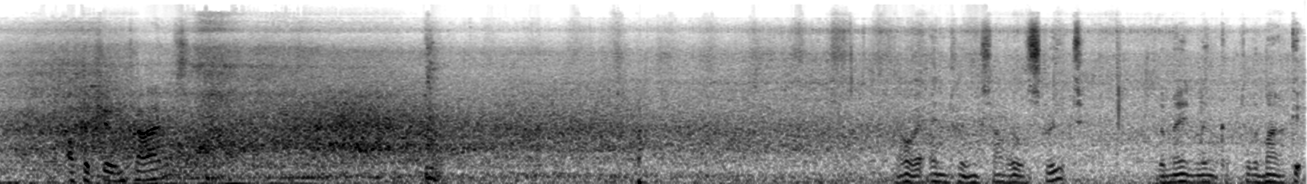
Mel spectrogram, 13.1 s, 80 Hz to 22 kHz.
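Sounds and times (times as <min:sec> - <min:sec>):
vehicle passing close: 0:00.0 - 0:06.7
road traffic rumble: 0:00.0 - 0:13.0.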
